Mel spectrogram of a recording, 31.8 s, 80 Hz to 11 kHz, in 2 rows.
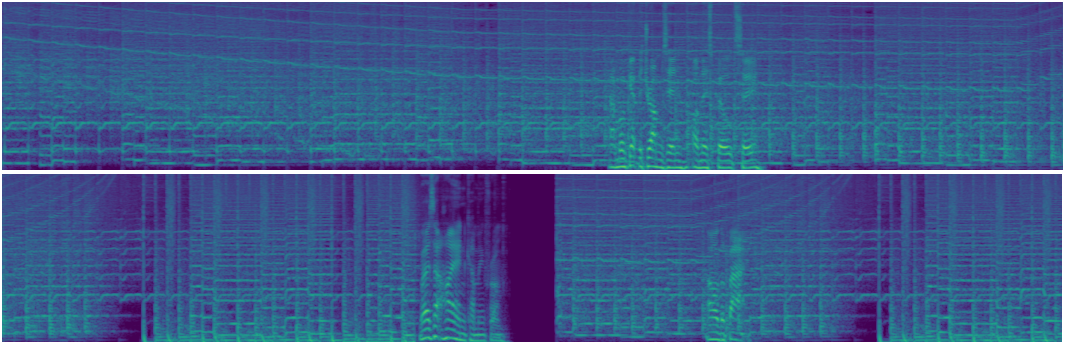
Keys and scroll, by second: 22.1 space.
